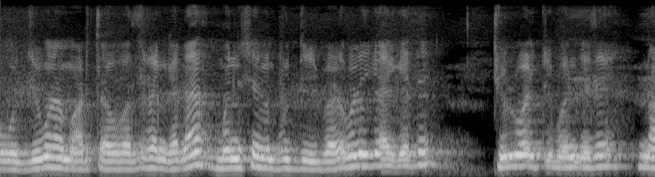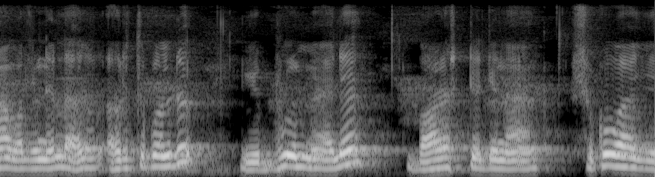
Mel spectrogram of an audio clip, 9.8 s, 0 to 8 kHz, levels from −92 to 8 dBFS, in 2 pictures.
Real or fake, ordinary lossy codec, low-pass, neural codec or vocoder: real; none; 7.2 kHz; none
